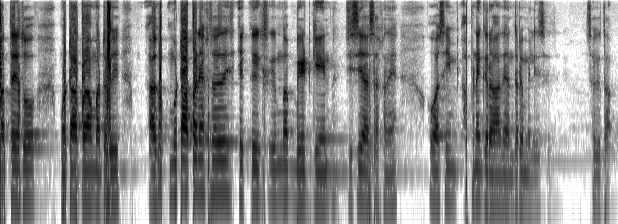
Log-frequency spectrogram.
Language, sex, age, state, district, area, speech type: Dogri, male, 30-45, Jammu and Kashmir, Reasi, rural, spontaneous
